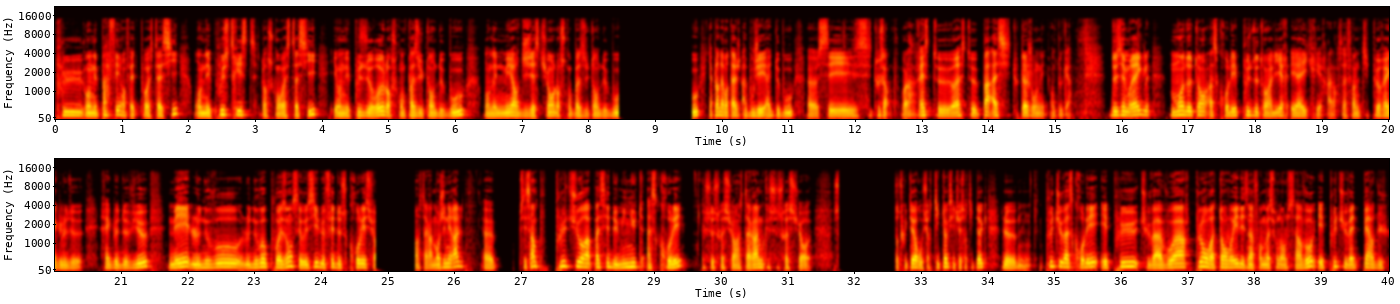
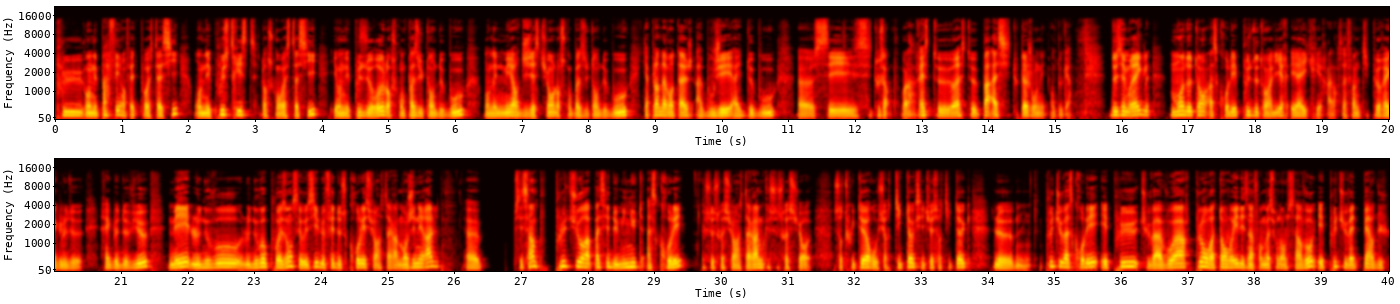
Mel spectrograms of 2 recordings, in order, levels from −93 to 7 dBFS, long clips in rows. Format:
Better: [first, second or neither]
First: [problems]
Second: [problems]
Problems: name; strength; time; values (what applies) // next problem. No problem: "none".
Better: second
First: audio freezing; at 8.5 s for 1 s, at 25 s for 0.5 s and at 32 s for 1 s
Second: none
